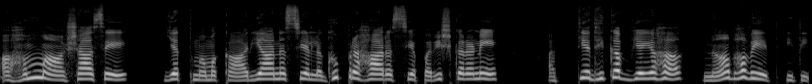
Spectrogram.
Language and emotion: Sanskrit, fearful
